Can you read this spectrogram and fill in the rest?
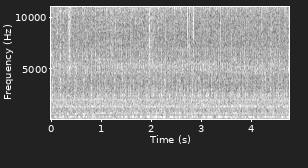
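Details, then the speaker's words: Bus diesel at slightly raised idle with a loose, uneven knocking and gear chatter over the engine beat; fan drive gearbox (bevel/mitre box) suspected worn, not confirmed; belt sitting deeper in pulley groove also noted. "That gearbox for the fan? I'm not gonna like my answer, but I think that's the mitre box."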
